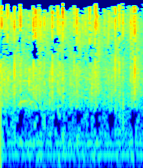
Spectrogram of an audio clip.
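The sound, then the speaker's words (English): Church audience clapping during a worship service, a dense, steady patter of many hands that holds at an even, moderate level throughout. “Give the Lord a big clap.”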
